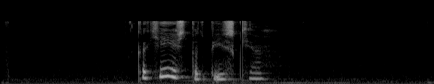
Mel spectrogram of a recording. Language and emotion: Russian, neutral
